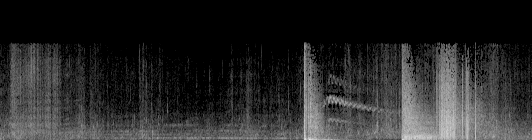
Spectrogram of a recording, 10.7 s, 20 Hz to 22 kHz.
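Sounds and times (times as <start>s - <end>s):
fireworks blasts launched from a three-masted ship at a birthday celebration: 8.0s - 10.1s.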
